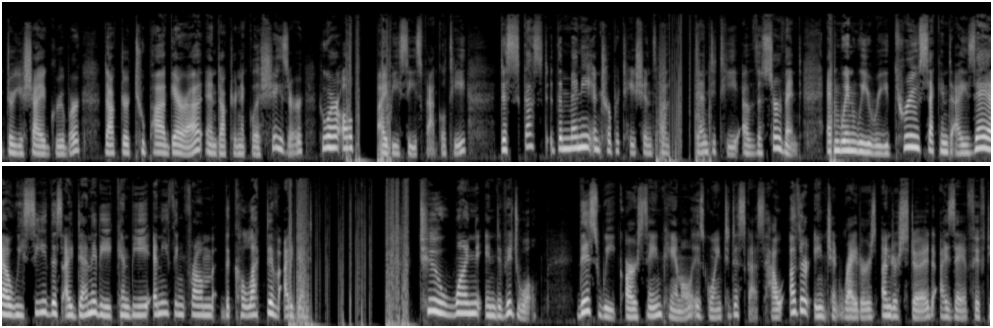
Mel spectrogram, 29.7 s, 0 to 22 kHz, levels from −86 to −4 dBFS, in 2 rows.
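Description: Speech drops out with crackle at each edge and faint hiss in the gap after "who are" (5.16 to 5.83 s, about 0.28 s open), after "discussed the many interpretations" (9.82 to 10.63 s, 0.41 s), at 12.42 to 12.50 s (35 ms), and after "anything from the collective" (19.13 to 20.92 s, 1.12 s). This intermittent contact comes from a loose cable or plug briefly opening the signal path.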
